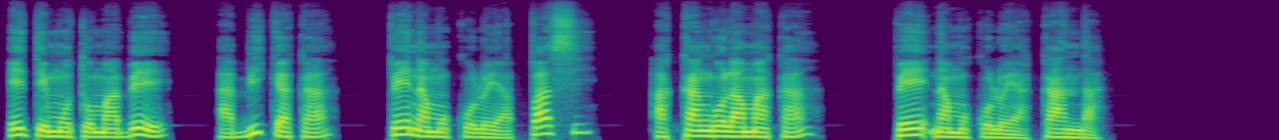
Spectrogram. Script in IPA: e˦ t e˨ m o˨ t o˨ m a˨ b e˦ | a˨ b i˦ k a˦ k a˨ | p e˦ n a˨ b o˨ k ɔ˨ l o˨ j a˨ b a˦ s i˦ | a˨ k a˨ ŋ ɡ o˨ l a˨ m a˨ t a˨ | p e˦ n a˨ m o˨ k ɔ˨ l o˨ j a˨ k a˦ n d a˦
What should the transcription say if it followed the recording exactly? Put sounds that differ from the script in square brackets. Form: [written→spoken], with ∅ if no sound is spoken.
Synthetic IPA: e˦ t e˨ m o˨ t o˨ m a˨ b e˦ | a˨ b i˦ k [a˦→a˨] k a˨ | p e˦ n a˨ [b→m] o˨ k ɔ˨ l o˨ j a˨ [b→p] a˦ s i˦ | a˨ k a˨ ŋ ɡ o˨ l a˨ m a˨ [t→k] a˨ | p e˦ n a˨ m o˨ k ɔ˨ l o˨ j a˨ k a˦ n d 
